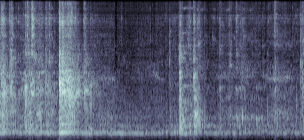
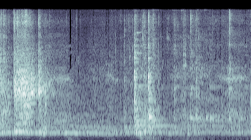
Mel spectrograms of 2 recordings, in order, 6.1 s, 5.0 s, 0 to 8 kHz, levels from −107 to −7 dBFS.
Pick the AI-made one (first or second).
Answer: first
